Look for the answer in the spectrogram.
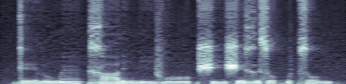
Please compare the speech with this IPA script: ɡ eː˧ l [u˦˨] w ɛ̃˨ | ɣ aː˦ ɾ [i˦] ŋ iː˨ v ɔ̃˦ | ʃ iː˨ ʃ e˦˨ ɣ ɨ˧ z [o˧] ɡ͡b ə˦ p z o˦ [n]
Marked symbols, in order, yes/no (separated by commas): no, yes, yes, no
